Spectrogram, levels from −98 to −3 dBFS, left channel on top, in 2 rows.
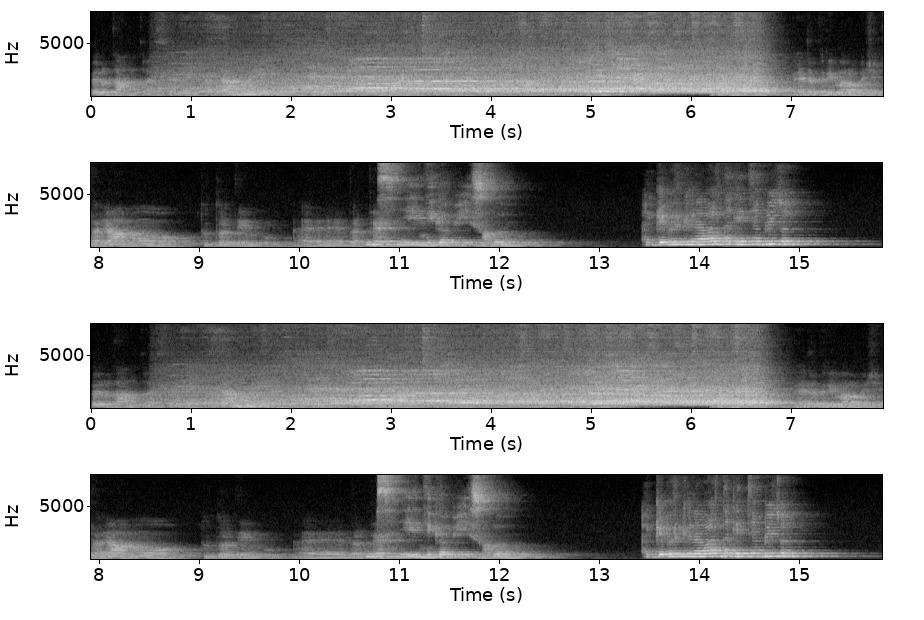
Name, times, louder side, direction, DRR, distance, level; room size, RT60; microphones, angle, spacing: voice 1, 0.0-5.4 6.2-11.5 11.8-12.1, equal, 90° left, -1 dB, 1.3 m, -33 dB
sound 1, 0.6-6.7, left 1 dB, 5° left, 1.4 m, -22 dB
voice 2, 10.7-12.1 13.4-14.9, equal, 80° right, -4 dB, 1.7 m, -22 dB
5.9 x 4.3 x 4.0 m, 1.2 s
head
